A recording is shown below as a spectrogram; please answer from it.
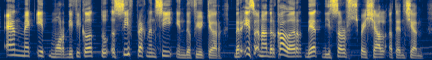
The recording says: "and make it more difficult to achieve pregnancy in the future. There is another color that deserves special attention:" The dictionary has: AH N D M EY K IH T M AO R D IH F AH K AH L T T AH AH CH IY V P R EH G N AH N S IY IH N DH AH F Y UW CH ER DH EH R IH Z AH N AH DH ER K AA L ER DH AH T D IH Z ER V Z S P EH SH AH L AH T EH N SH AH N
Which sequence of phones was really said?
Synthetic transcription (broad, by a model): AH N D M EY K IH T M AO R D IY F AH K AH L T T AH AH S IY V P R EH G N AH N S IY IH N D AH F Y UW CH ER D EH R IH S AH N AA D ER K AA L ER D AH T D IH S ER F S P EH SH AH L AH T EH N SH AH N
